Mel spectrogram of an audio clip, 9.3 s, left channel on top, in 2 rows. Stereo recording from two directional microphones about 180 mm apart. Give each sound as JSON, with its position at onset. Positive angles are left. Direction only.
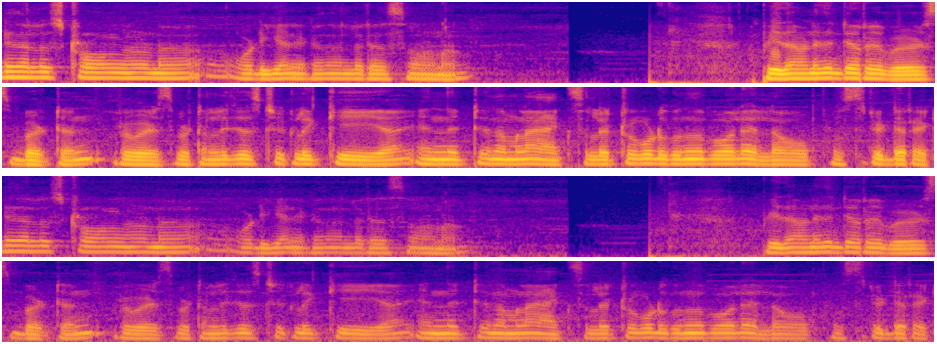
{"t": 0.0, "sound": "speech", "side_deg": 30}
{"t": 3.8, "sound": "speech", "side_deg": 35}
